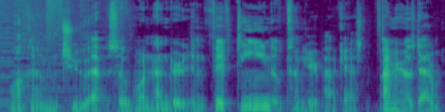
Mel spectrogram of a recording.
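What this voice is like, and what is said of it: Weird, congested-sounding voice. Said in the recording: “I sound weird. It is because I am currently dealing with either a sinus infection or a cold. And so my voice sounds a little weird.”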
